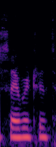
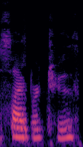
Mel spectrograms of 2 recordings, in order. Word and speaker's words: saber-tooth: knew they made a saber-tooth tiger well i always called it cyber tooth but then i found a it's pronounced saber tooth so that's why i'm saying that way now hopefully that's right but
